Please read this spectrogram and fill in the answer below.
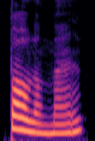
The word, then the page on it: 爆冷门: bào lěng mén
